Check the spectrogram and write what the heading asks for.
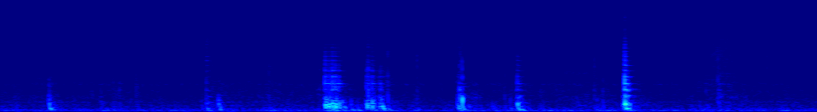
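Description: Handling noise: a scattered series of light clicks and knocks, the loudest few about two and a half seconds in, over a faint steady low hum.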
